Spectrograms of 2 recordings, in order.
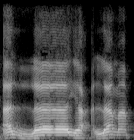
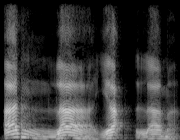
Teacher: nunnya hilang masuk total ke dalam la ke dalam huruf lam Alla langsung dibaca Alla tidak bisa dibaca Alla didengungkan itu salah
